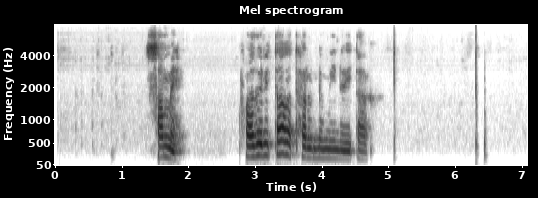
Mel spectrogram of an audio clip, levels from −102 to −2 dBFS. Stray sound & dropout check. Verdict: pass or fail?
pass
